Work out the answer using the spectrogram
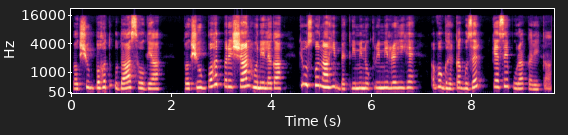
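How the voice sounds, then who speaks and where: A woman reading scripted children's story narration as a storyteller, in a measured, instructive manner. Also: high-pitched, darkish tone.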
